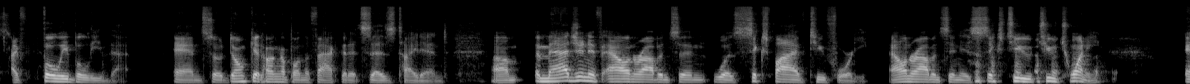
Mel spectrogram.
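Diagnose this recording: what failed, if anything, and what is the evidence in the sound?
Nothing failed here as far as the ear can tell, since the speech comes across without any dropout, glitch or distortion that would point to a problem at any stage of the chain.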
